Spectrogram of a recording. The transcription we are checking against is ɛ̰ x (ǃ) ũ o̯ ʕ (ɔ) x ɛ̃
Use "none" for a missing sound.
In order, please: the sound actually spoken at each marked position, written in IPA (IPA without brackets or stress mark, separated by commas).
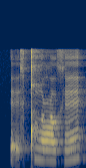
ǃ, ɔ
